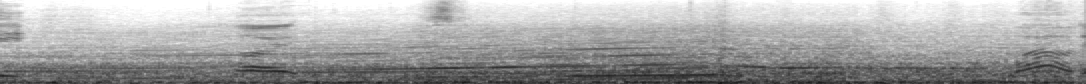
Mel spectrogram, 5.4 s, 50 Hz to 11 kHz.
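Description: Ferrari 812 Superfast V12 engine driving hard on empty roads, a loud steady roar with rapid upshifts sweeping through the gears, with people talking over it inside the car.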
